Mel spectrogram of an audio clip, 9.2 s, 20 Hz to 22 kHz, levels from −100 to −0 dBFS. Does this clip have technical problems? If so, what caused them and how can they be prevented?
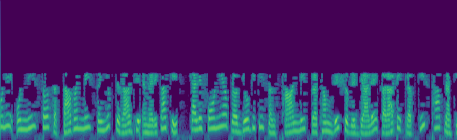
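Yes. MP3 compression damage runs through the whole speech clip: nothing survives above 3 kHz, and the sound is dull, watery and swirling. The likely cause is an encoder starved of bits, fitting a very low rate near 8 kbps, so it cut the treble and let weak frequency lines flicker between frames. Encoding at a higher bitrate, or keeping a lossless copy, prevents it.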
